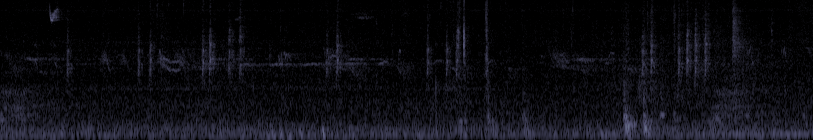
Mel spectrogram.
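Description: Faint birds chirping and calling, many short scattered notes, over a low steady rumble.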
